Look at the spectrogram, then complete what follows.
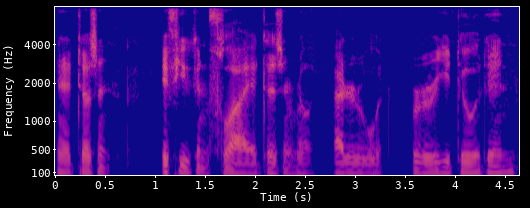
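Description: A man in his thirties reading video game quest text aloud in a halting, deliberate way, with some plain commentary. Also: sits low, level tone, darkish tone, no echo.

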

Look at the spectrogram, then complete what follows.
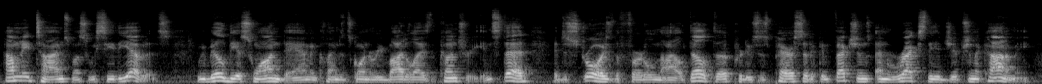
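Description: A man reads the part of a mathematician in a novel, certain of himself and condescending. He lectures at a middle pitch, didactic and flatly insistent, as in an audiobook. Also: fast, hardly any pauses, lightly acted. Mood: exasperated lecturing. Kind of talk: audiobook character reading.

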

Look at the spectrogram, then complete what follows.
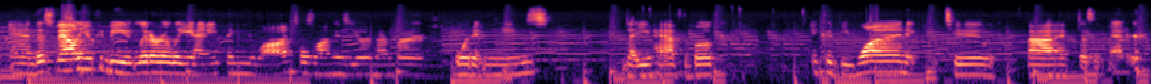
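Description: A young adult woman narrating a software tutorial step by step, in an informal, matter-of-fact way. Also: on the low side. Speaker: tutorial creator and channel host. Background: guitar music.

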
